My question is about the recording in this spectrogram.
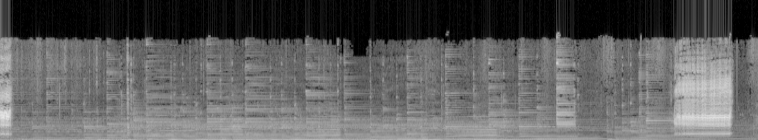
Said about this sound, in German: Hier sehen wir unsere Zwergschafe. Das sind Wesson-Schafe aus der Ile de Wesson, Val der Bretagne. Die sind extra so klein und wir haben die halt gewählt, weil das eine Rasse ist, die klein bleibt und so unter den Reben eigentlich durchkommt.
